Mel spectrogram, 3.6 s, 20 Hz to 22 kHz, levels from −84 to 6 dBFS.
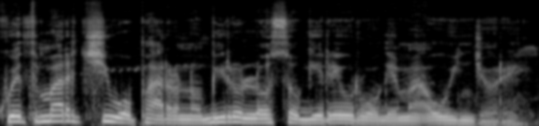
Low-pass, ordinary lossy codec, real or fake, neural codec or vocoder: none; none; real; none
